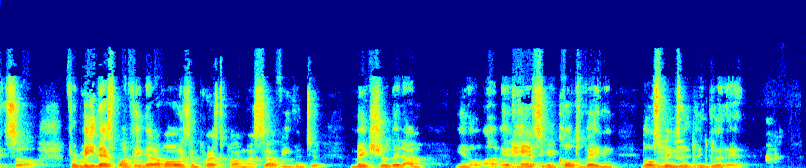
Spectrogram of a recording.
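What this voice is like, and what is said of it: Hoarse, voice giving out. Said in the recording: “My voice is getting, I'm starting to lose my voice.”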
